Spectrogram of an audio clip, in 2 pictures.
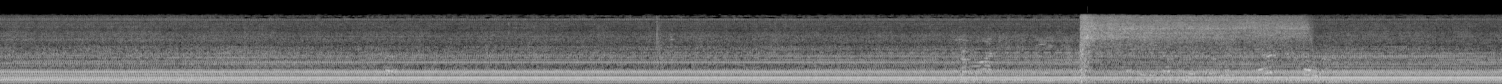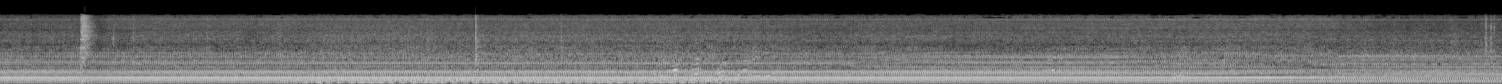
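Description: Thermocol plate making machine running with a steady hum of several fixed tones. About eleven seconds in, a hiss of air lasts about two seconds, and a single sharp click comes near sixteen seconds.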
